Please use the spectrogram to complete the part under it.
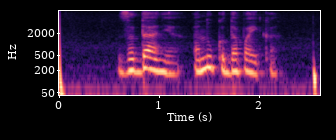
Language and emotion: Russian, angry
